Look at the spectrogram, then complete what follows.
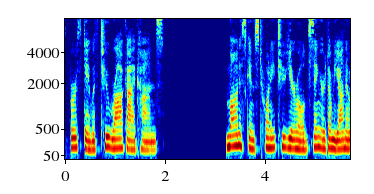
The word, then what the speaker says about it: Måneskin: word of that language and when the bassist pronounced monoskin everyone fell in love with the sound and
